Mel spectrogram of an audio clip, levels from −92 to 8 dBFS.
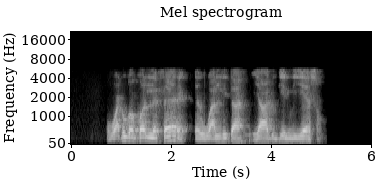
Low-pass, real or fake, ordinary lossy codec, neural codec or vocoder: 5.4 kHz; fake; Opus, 32 kbps; codec, 16 kHz, 2 kbps, FunCodec, trained on Chinese and English, 25 frames a second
